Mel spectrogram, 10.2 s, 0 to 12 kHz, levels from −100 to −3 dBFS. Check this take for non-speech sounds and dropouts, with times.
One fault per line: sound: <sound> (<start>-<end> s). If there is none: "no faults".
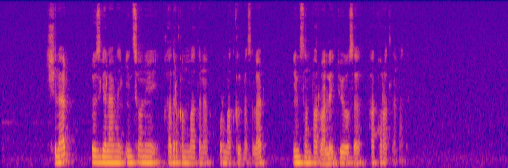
no faults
